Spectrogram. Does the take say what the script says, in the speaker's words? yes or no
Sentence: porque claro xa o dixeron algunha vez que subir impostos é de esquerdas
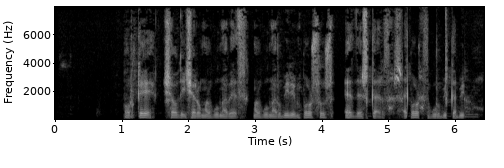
no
